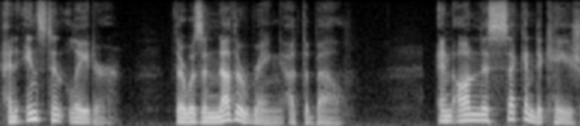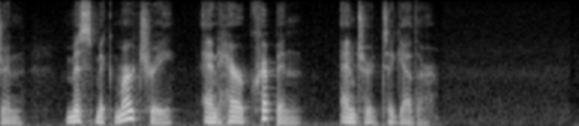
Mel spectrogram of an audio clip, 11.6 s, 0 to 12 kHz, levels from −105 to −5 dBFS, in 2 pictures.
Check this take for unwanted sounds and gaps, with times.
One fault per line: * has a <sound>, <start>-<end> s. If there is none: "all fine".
all fine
